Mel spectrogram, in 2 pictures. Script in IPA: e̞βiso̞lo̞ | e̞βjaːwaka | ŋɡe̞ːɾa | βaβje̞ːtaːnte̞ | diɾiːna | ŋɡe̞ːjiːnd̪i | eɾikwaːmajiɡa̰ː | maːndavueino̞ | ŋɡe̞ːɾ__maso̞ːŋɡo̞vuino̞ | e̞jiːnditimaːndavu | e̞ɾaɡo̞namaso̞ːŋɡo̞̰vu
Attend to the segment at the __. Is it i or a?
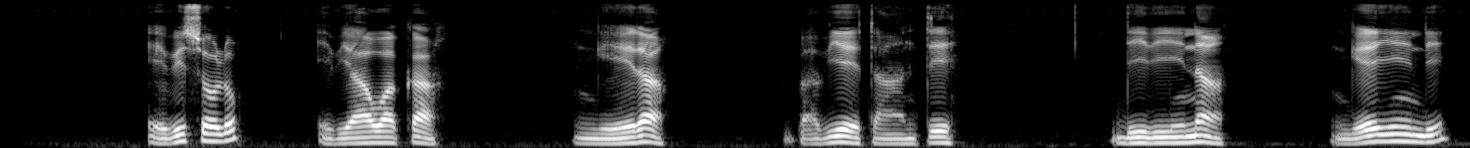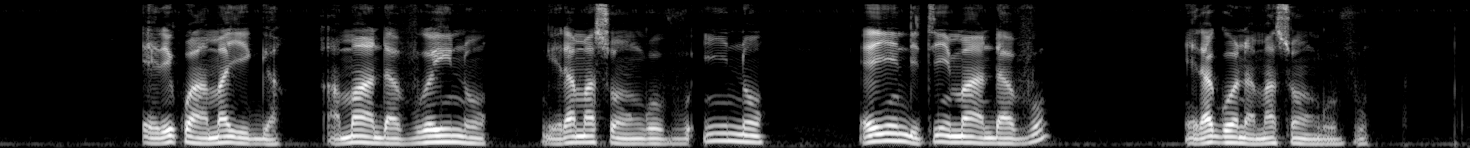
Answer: a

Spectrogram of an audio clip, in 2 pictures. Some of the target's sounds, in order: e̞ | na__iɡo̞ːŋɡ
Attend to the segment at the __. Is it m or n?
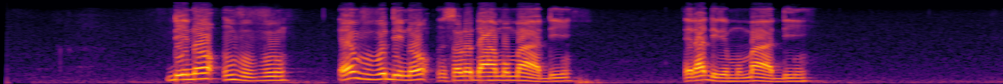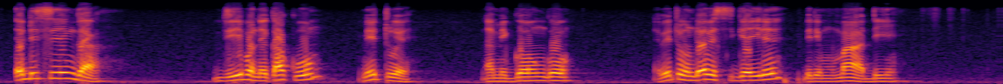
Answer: m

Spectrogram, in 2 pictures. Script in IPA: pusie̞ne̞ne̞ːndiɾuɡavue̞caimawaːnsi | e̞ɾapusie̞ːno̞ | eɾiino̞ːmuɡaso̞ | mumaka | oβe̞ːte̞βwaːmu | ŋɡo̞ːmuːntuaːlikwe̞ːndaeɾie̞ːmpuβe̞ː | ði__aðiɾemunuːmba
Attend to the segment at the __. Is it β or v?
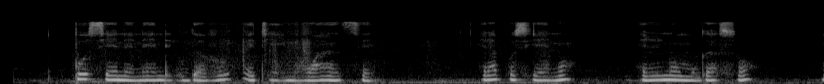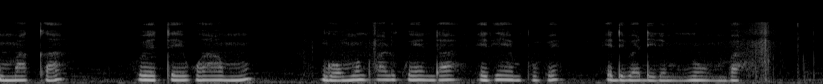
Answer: β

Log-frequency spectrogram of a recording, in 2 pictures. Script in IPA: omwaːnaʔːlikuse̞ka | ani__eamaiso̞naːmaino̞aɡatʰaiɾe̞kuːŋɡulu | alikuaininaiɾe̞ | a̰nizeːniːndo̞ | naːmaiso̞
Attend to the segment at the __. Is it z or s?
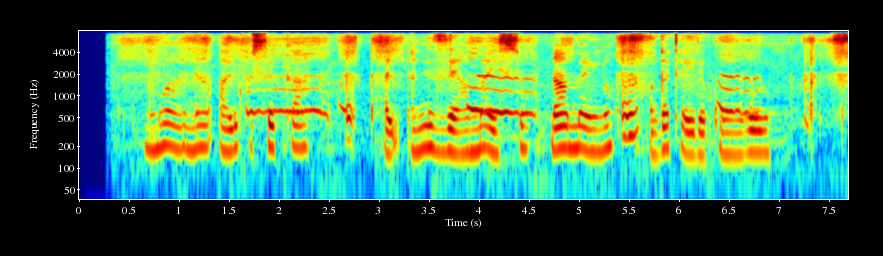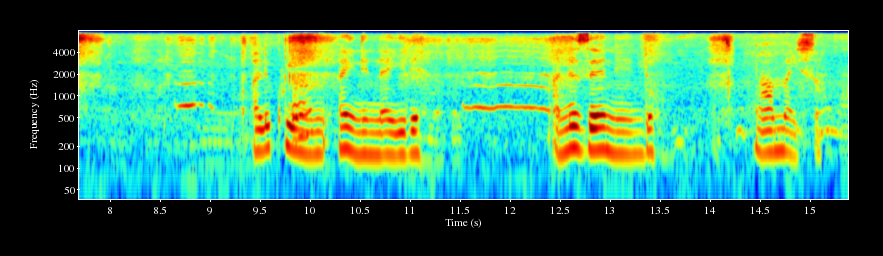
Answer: z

